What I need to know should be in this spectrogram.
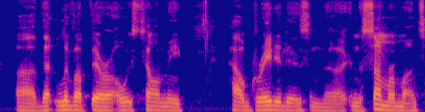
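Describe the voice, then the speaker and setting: Speaking at a very fast clip with an American accent, the voice keeps its intonation fairly even. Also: man, dry, close sound with no echo. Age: 50s. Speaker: livestream host, marketer. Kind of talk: casual livestream chat. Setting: video livestream.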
